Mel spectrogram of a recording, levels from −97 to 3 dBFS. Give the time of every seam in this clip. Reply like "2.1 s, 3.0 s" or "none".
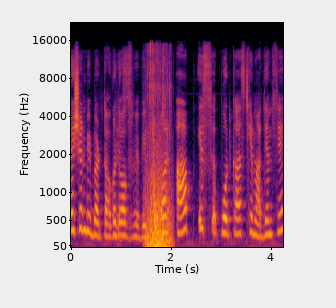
1.6 s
